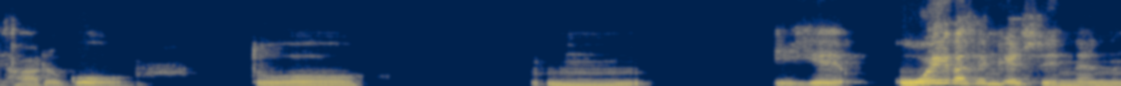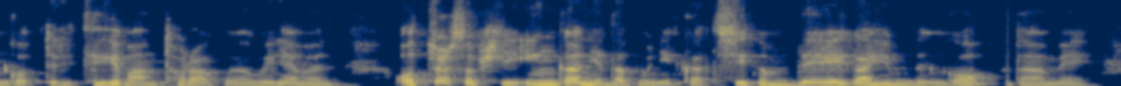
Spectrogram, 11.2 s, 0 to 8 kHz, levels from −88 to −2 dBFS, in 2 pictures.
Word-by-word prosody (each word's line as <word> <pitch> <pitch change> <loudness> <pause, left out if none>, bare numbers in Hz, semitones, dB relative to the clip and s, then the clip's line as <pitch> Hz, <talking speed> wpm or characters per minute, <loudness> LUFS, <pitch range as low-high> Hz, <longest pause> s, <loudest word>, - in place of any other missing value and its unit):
다르고, - - -4 0.6
또 160 - -2 0.9
음 165 +2 -4 0.7
이게 - - 0 0.2
오해가 255 +7 +8
생길 230 -1 +2
수 220 - -2
있는 150 -2 -4
것들이 135 -1 -6
되게 175 0 +2
많더라고요. 130 -3 -4
왜냐하면 125 -1 -5 0.2
어쩔 185 +8 +3
수 210 - +1
없이 185 - 0
인간이다 180 -3 +3
보니까 130 -1 -6
지금 175 -2 0
내가 155 +7 +3
힘든 145 -7 -3
거 195 +8 -2
그다음에 135 -5 -8
160 Hz, 280 characters per minute, -22 LUFS, 135-180 Hz, 0.9 s, 오해가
